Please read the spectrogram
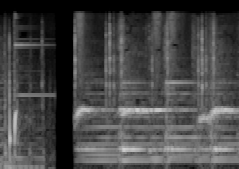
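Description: A short pop-and-ding sound effect as an on-screen subscribe button is clicked, then a brief silent gap, then light, cheerful instrumental intro music starting about three-quarters of a second in.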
